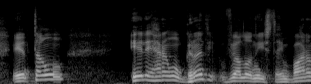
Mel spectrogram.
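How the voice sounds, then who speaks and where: Over a silent background in a very clean recording, a man talks at a fairly quick pace with very wide pitch swings. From São Paulo, Brazil (born in Ceará, moved at 7). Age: 60s. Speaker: classical guitarist and composer. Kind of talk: interview. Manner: halting.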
